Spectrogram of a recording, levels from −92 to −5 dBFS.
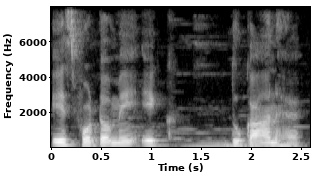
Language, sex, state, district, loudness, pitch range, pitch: Hindi, male, Jharkhand, Garhwa, -16 LUFS, 120-145 Hz, 135 Hz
